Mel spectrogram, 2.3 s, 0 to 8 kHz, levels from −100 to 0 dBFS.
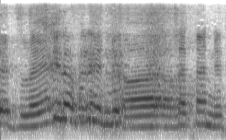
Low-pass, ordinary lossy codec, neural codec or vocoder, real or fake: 7.2 kHz; none; codec, 24 kHz, 0.9 kbps, WavTokenizer, medium speech release version 1; fake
